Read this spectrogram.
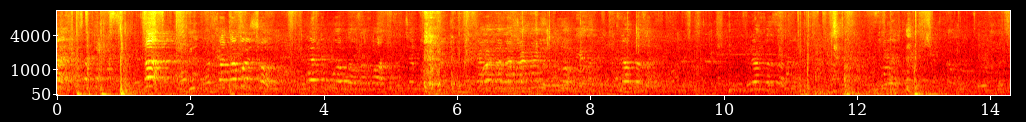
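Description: Bodies and bare feet thump on a judo mat.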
